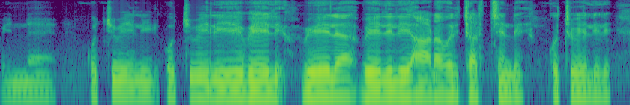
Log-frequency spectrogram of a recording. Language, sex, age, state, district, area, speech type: Malayalam, male, 45-60, Kerala, Kasaragod, rural, spontaneous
